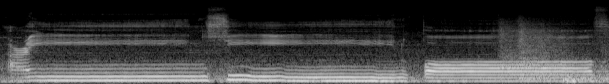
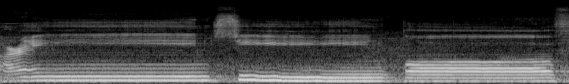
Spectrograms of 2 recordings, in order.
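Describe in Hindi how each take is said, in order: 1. हर अक्षर के नाम में स्वर खींचकर पढ़े जाते हैं। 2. हर अक्षर के नाम में स्वर खींचकर पढ़े जाते हैं।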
